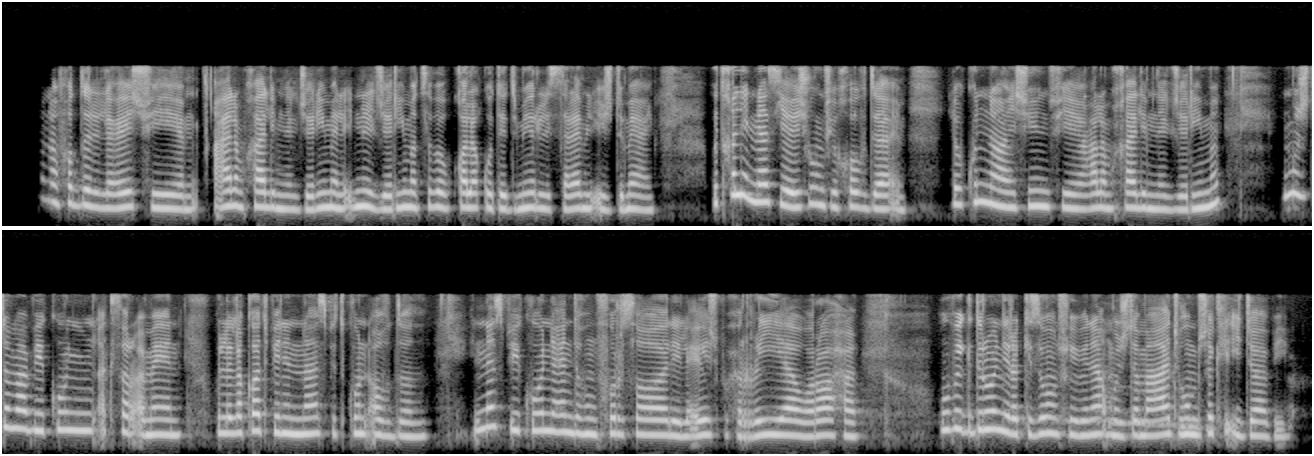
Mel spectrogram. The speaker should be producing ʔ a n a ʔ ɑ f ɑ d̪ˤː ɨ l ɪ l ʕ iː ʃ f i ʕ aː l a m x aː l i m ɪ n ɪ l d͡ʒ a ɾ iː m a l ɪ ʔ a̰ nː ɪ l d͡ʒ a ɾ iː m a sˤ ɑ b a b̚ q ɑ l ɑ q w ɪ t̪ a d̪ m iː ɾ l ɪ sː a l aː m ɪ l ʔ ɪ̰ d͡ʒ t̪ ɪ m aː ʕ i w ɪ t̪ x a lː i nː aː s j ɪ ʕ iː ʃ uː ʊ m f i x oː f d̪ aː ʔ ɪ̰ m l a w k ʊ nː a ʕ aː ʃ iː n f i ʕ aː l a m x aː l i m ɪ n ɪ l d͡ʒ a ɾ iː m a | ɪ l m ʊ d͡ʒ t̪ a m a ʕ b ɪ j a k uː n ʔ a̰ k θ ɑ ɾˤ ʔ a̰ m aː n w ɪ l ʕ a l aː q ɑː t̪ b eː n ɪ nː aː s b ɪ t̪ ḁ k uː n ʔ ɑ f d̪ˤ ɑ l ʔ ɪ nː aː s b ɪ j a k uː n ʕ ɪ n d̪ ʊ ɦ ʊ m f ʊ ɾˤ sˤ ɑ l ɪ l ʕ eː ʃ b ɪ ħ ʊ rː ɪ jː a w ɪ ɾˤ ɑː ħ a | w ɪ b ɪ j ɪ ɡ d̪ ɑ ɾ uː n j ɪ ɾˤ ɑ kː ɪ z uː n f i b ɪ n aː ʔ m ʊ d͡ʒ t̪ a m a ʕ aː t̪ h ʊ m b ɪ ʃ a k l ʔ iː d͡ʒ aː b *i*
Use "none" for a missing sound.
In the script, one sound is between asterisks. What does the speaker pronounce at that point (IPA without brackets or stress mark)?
i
